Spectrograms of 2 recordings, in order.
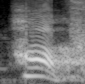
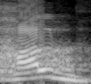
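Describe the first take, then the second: First: হাফ with the l silent; correct pronunciation. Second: হালফ with the l sounded before the f; wrong pronunciation. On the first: Teacher giving the correct form, হাফ with silent l. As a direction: say হাফ, vowel straight into f. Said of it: "উচ্চারিত হবে". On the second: Teacher showing students the mistake, হালফ with a sounded l. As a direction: say হালফ wrongly, pronouncing the silent l. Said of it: "এমন হবে না". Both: Shown as a demonstration.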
